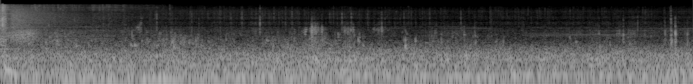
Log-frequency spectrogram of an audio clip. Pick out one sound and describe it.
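Water rumbles low and muffled, as heard from underwater.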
